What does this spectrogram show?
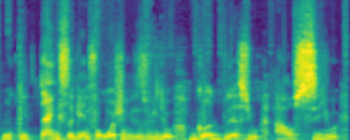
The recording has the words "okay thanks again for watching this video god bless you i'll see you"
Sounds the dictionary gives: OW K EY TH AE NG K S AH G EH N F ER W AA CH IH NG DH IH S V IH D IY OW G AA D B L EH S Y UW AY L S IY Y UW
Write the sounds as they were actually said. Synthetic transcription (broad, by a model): OW K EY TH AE NG K S AH G EH N F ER W AA CH IH NG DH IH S V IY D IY OW G AA D B L EH S Y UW AY L S IY Y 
